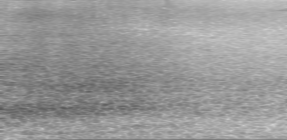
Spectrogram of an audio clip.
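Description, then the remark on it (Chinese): Steady wash of congested city traffic at Tianfu Square: a broad, continuous rumble of engines with a low hum underneath, buses, bicycles, motorbikes and taxis blending into one constant roar, with people crossing the road on foot and no voices. “现在我们在天府广场正在录制，可以看见车流非常的拥堵啊，公交车、自行车、摩托车，然后 taxi，还有各种各样的交通设备混搭在一起的声音，还有人过马路的步行”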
